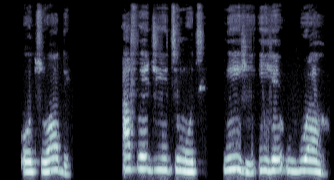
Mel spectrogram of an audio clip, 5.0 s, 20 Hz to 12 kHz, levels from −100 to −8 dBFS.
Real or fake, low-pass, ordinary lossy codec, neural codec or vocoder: real; 10.8 kHz; none; none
